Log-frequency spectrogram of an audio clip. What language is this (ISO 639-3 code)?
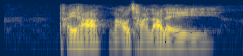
yue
